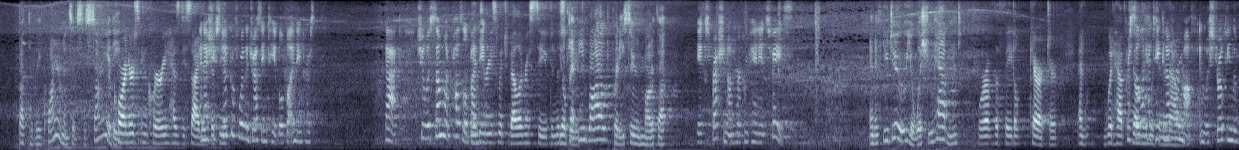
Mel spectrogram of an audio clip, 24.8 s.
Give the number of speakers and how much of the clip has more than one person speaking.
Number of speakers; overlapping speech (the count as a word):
three, about 13%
